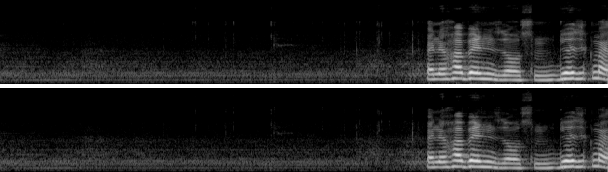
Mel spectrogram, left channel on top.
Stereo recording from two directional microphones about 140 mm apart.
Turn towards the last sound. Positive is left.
turn(degrees=10)  # may be behind; listen again after turning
